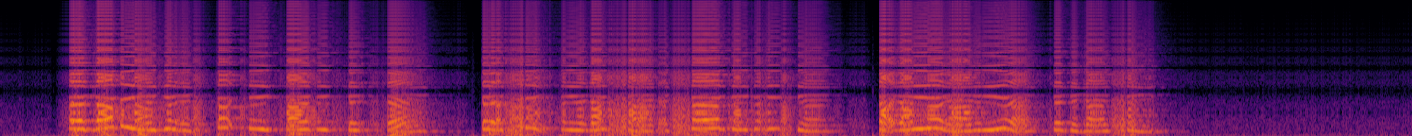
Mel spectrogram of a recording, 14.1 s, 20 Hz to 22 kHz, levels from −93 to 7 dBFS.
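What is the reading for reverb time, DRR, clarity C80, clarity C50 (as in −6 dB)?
0.95 s, 10.5 dB, 13.5 dB, 11.5 dB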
